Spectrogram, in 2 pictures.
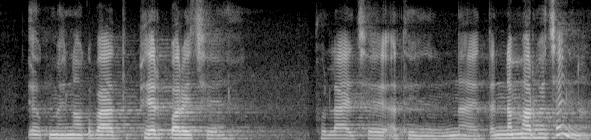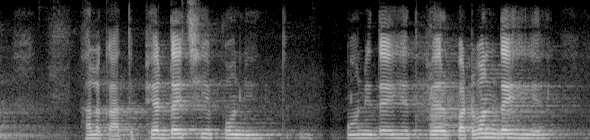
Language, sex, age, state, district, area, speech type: Maithili, female, 30-45, Bihar, Begusarai, rural, spontaneous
